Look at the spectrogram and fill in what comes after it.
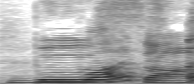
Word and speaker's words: Busan: Busan. Busan. B-U-S-A-N. I'm pretty sure we're saying it right because Lindsay and I did Google Translate to make sure we were saying the word right, so I'm pretty sure we are.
